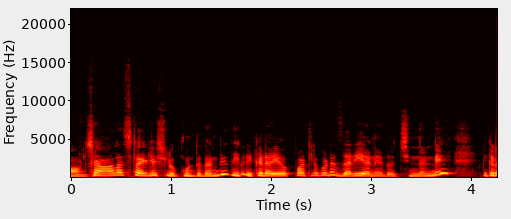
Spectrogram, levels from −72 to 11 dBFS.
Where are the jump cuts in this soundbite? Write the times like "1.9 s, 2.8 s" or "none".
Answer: 1.7 s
